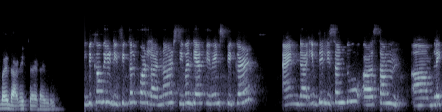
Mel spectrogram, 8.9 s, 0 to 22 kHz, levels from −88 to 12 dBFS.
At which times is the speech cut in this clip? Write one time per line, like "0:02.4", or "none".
0:01.6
